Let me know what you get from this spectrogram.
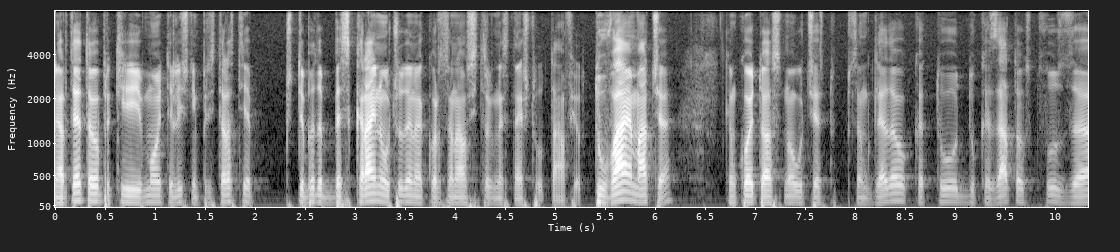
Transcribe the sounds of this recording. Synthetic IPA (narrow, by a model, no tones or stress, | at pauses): nɐɐɾt̪sɛt̪əvɤpɾɛk̟imɔit̪ɛlit͡ʃnipɾist̪ɾast̪viə | ʃt̪ɛbɤd̪ɛbɛskɾajnoːt͡ʃud̪ɛnɐkoɐɾsɛnalˠsi̥t̪ɾəɡnɛsnɛʃt̪o̰ːt̪ːa̰nfḭo̰t̪ːovaɛmat͡ʃə | kɐmkɔjt̪oasmnɔɡʊt͡ʃɛst̪o̥səmɡlɛd̪əlˠkɐt̪ɔd̪okɐzat̪ɛlˠst̪vozɐ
